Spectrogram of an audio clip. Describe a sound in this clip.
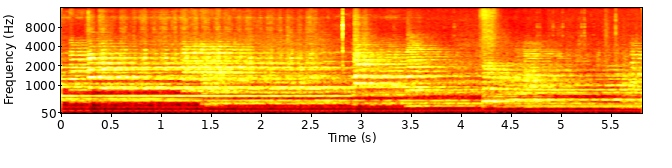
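A flute plays a flowing melody.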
